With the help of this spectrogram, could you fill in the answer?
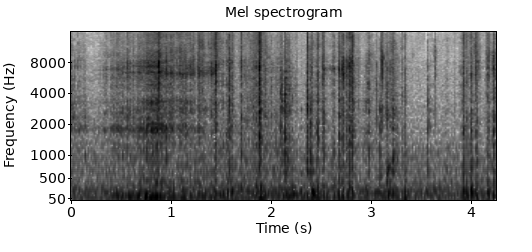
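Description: A blade scrapes a solid peach bar of soap at the start, then long red nails handle the same bar. The result is a string of quiet, crisp, bright scratches and clicks with very short ring over a soft low rumble.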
